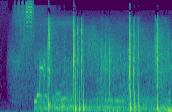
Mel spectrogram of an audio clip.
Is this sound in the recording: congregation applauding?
no

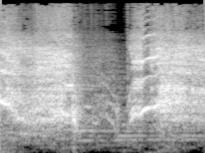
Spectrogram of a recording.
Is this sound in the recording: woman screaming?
yes

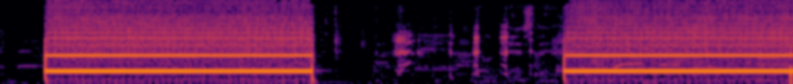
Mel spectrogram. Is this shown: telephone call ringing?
yes

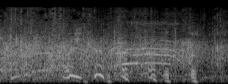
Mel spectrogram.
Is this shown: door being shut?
no

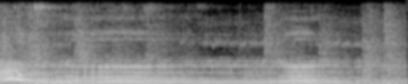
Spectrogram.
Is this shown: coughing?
no

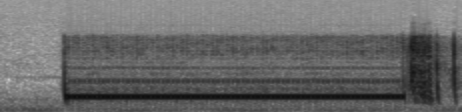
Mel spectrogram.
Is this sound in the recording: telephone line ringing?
yes

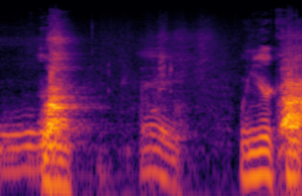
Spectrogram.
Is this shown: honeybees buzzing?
no

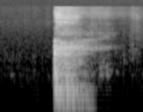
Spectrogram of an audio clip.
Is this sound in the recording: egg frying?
no

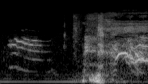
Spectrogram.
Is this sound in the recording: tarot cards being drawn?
no

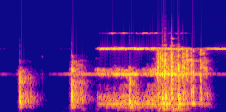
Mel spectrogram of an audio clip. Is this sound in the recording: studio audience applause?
no

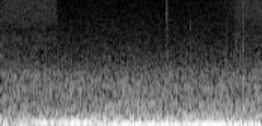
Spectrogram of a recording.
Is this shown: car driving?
yes

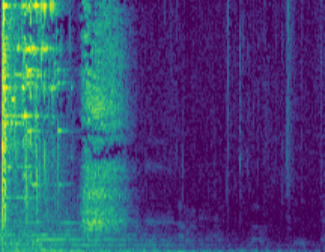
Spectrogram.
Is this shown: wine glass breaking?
yes

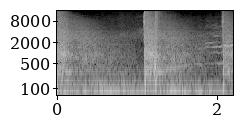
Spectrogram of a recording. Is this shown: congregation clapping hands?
no

